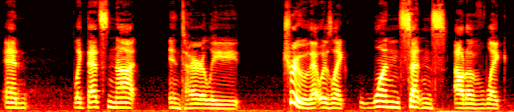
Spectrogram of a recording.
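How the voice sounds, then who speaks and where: A man co-hosting a podcast talks about film in a casual, halting, wandering manner, feeling out his points and hedging as he goes. His voice is fairly high and very bright, with a steady, clean tone.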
